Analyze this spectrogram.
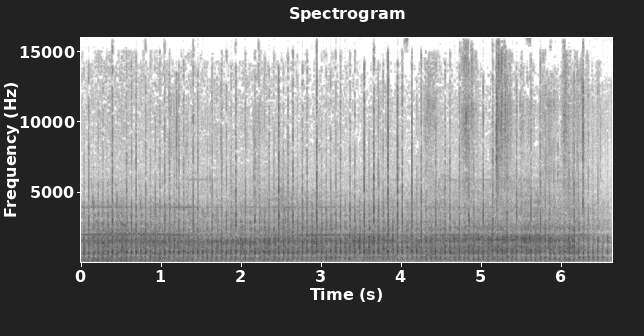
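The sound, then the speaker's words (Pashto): Helicopters flying over the central areas of the city of Lashkar Gah, on its outskirts a base of foreign and government forces: a loud, steady rotor and engine drone that holds throughout and eases slightly at the very end, with no voices. “د بوستوي ډګر په څنډو کې د میشتو بهرنیو ځواکونو او پاچې هلیکوپټر ساتونه کېږي چې د ښار پر مرکزي سیمو باندې ګرځي.”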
